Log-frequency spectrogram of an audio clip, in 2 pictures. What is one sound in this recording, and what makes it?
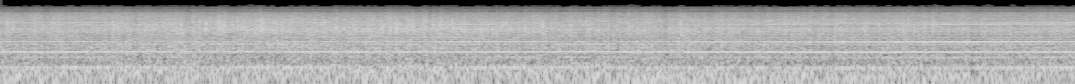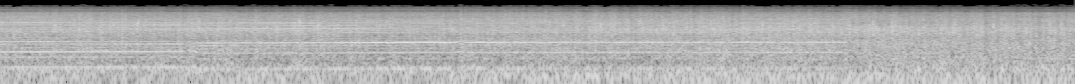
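A kart engine drones loudly and steadily close by, with a brief shift in pitch.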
